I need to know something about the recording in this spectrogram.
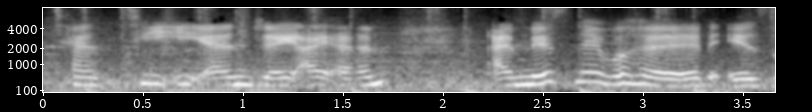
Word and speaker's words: Tenjin: We've made our way into the neighborhood that I think is pronounced Tenzin, like Tenjin.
